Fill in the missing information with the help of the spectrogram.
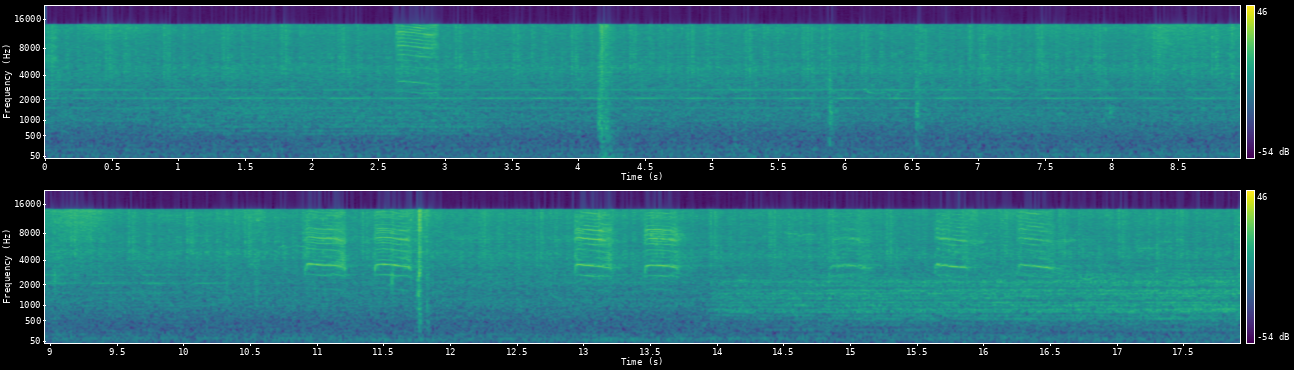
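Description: Outdoor ambience with a steady low rumble. Small birds chirp repeatedly in the second half, and there are a couple of sharp clicks. A distant many-toned hum swells over the last few seconds.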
